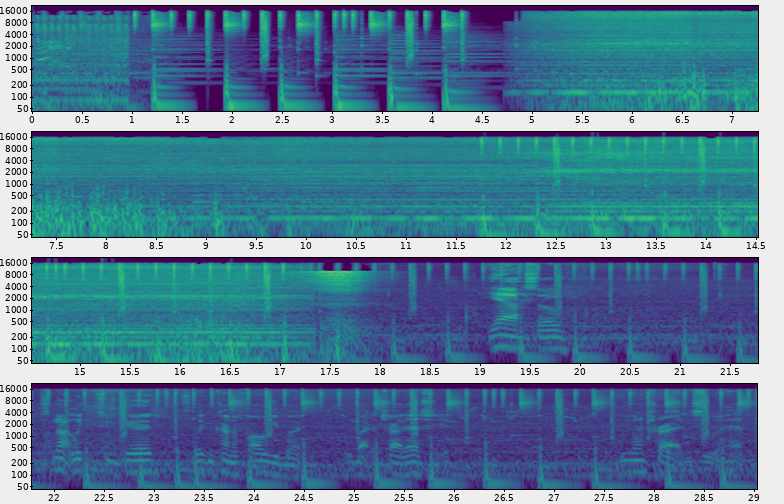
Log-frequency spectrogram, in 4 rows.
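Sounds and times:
background music: 0:00.0 - 0:29.0
engine humming: 0:00.0 - 0:29.0.

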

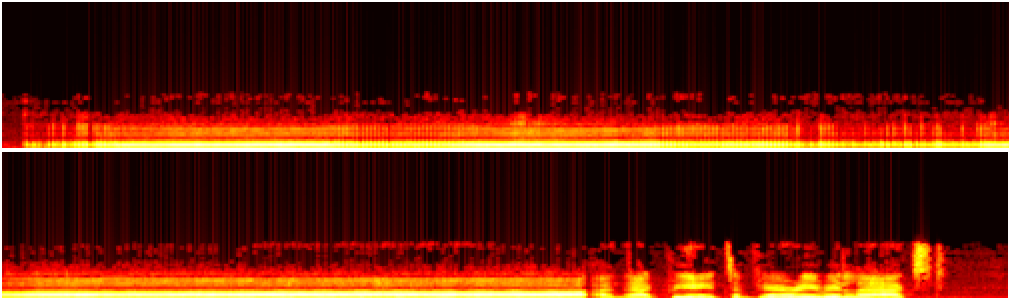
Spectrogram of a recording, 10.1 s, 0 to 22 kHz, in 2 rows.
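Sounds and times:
man singing low tone: 0:00.0 - 0:08.2.

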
